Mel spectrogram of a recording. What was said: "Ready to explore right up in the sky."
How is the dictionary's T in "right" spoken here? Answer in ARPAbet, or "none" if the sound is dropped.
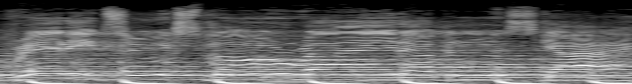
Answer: T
